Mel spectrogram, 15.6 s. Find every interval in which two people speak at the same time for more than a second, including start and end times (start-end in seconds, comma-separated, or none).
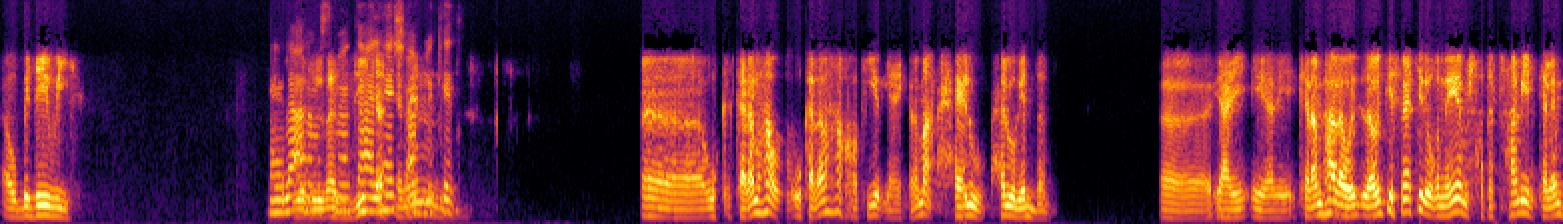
2.9-4.5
